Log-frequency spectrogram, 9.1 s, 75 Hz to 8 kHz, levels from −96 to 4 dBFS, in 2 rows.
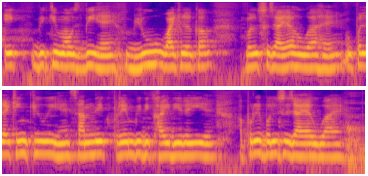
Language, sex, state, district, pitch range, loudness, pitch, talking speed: Hindi, female, Uttar Pradesh, Hamirpur, 210-230 Hz, -13 LUFS, 225 Hz, 210 wpm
